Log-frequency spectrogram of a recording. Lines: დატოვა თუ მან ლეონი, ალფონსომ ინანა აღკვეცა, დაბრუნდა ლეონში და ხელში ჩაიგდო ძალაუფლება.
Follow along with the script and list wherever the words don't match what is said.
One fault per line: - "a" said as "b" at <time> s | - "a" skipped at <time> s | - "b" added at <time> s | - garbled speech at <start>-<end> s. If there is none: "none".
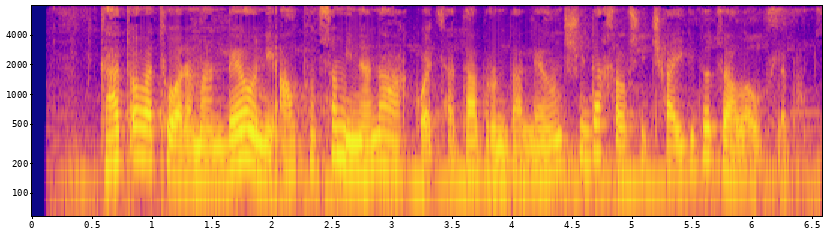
- "არა" added at 1.2 s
